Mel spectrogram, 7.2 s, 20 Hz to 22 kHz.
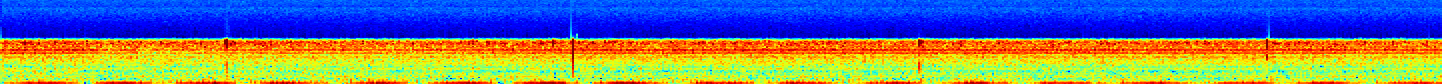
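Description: Steady electrical mains hum on an old recording cut off above about 4 kHz, with a low throb that swells and fades about twice a second and a faint click about every second and three-quarters.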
